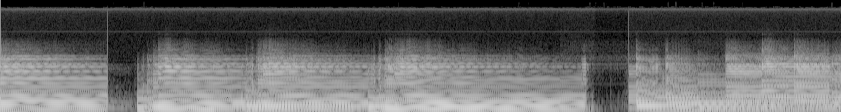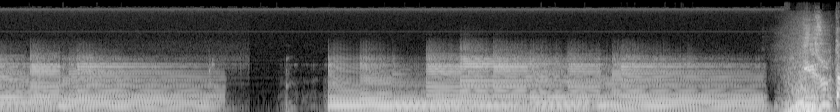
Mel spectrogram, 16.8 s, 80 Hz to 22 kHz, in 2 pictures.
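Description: Electric guitar played through a Laney Cab Super Top amp set clean at the edge of break-up, compared with a Hotone Ampero 2 profile; sustained strummed chords ring loud in three long passages with brief gaps between, no talking.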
